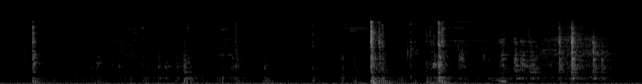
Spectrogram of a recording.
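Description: Light plastic clicks and taps of SATA power and data cable connectors being handled and pushed onto hard drives in a desktop computer's drive bay. The clicks are scattered and irregular, the loudest a little past halfway, with a quick run of them near the end.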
